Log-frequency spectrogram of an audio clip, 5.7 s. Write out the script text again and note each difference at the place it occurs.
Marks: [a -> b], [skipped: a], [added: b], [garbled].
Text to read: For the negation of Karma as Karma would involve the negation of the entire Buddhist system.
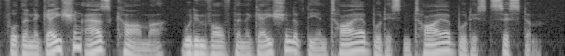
For the negation [skipped: of Karma] as Karma would involve the negation of the entire Buddhist [added: entire Buddhist] system.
